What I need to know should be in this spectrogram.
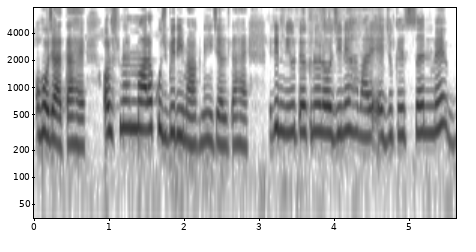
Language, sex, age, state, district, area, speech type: Hindi, female, 18-30, Madhya Pradesh, Ujjain, urban, spontaneous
